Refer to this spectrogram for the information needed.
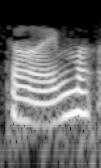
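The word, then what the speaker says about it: TIMME: Now, it's pronounced Time, I guess you could say, Company, Inc.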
